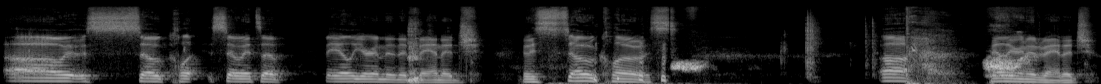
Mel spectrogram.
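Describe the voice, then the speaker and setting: A man's voice: mid-range voice, takes it slowly, creaky, long pauses, noisy background. A man chatting casually as a player in a tabletop roleplaying game.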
